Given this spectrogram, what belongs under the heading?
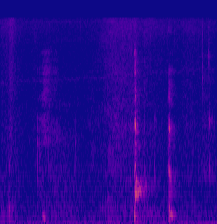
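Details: Two quick, sharp hiccups less than half a second apart against quiet room noise; hiccups.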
